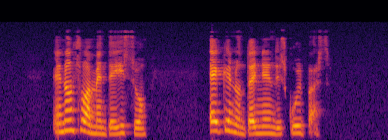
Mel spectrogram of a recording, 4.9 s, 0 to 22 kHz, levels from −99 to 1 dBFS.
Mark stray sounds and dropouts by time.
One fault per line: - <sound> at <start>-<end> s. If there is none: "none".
none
